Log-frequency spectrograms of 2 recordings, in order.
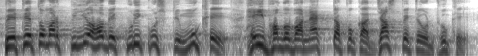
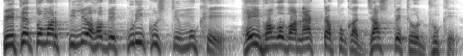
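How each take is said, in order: First: Slow verse curse, with each beat marked; slow rhythmic verse. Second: A curse recited in a measured beat; rhythmic verse curse. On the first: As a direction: spell out the rhythm slowly and deliberately. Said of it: "heavy standard বললাম". (ধীরে ছন্দ ধরে আবৃত্তি) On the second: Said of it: "তখনই তো ছন্দ হয়ে গেল". (ছন্দে বাঁধা অভিশাপ) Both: Shown as a demonstration.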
